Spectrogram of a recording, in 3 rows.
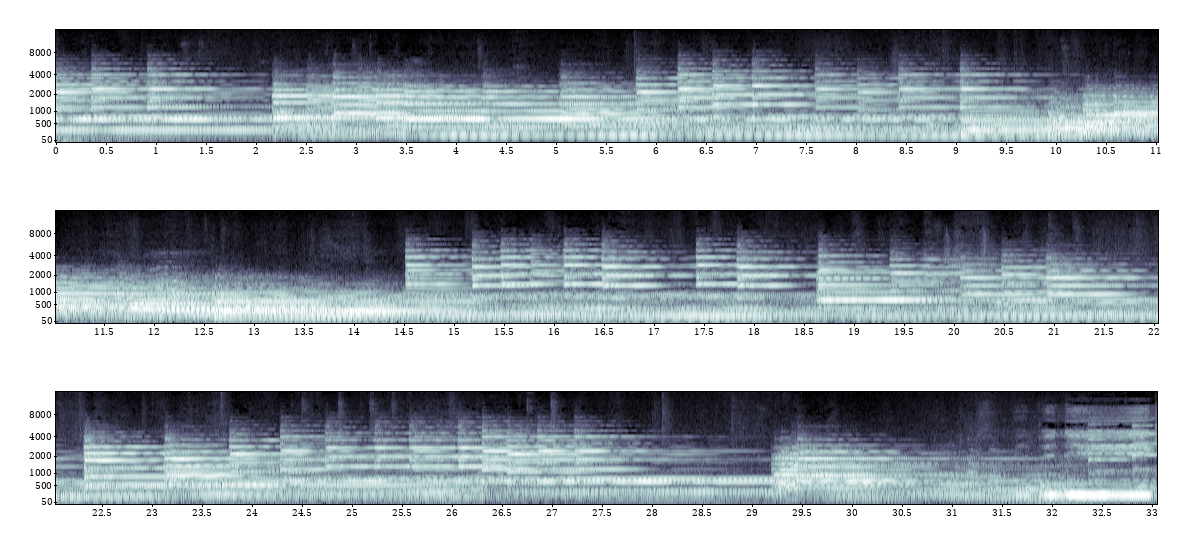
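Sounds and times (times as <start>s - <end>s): low bell tones: 0.0s - 33.0s.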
